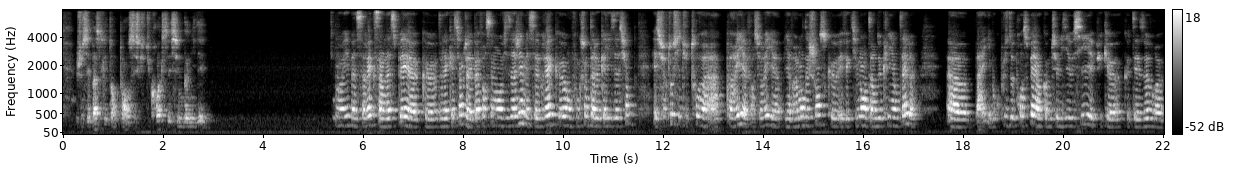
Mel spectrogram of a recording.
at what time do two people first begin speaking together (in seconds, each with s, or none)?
none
